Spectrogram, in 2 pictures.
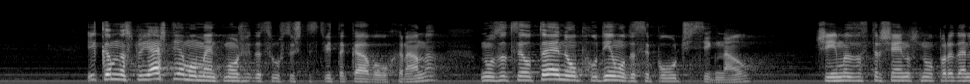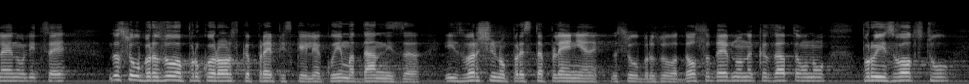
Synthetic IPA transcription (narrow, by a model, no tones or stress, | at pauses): ikəmnɐst̪ojaʃt̪ijəmomɛnt̪mɔʒɛd̪ɐsɛosəʃt̪ɛ̥st̪vit̪ɐkavəoxɾanə | nozɐt̪sɛlˠt̪əɛnɛopxod̪imod̪ɐsɛpolˠut͡ʃi̥siɡna̰lˠ | t͡ʃɛiməzɐst̪ɾɐʃɛnost̪nɐopɾɛd̪ɛlɛnolit̪sɛ | d̪ɐsɛobɾɐzuvəpɾokʊɾɔɾskəpɾɛpiskəiliɐkoiməd̪anːizɐ | izvɤɾʃɛnopɾɛst̪ɐplɛniɛd̪ɐsɛobɾɐzuvəd̪ɔsɐd̪ɛbnonɐkɐzat̪ɛlˠno | pɾoizvɔt̪st̪vo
